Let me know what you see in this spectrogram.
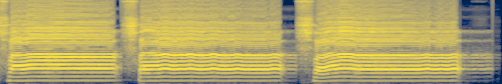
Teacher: یہ لفظ فا ہے، فا کے اوپر 1 نقطہ ہے، اور اس کی کھینچنے کی مقدار 1 الف ہے، اوپر کے دانت اور نیچے کے ہونٹ یہ جب آپس میں ملیں گے تو فا ادا ہوگی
